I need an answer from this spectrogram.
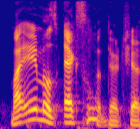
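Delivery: insistent, defensive tone, voice cracking mid-line. Defending own aim to teammates in a game, voice cracking. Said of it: "Your voice cracked too".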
